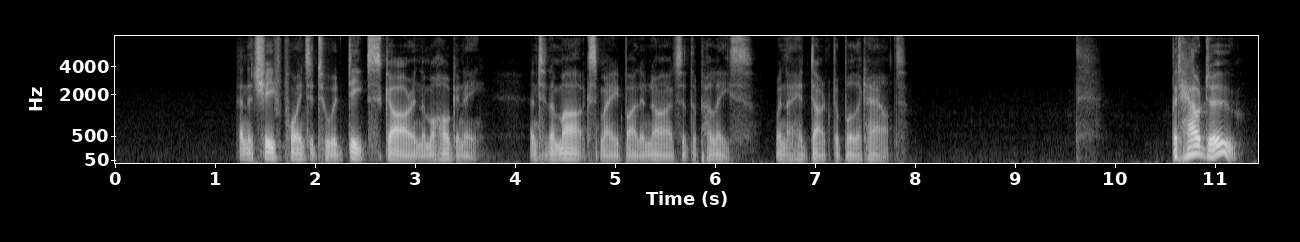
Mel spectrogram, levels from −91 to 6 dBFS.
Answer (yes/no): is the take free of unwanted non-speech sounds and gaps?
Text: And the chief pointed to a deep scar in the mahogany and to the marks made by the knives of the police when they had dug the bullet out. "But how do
yes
